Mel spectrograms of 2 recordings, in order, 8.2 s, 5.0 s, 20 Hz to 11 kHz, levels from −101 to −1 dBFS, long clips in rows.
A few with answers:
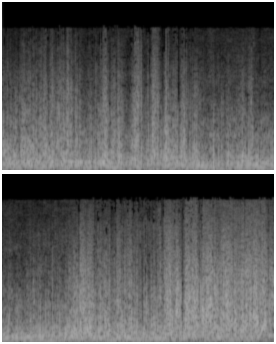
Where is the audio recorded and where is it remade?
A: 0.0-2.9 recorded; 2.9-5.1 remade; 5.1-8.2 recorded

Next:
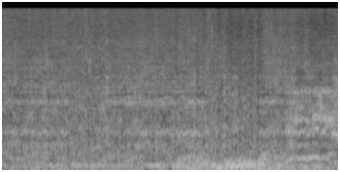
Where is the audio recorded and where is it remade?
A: 0.0-1.0 remade; 1.0-1.6 recorded; 1.6-3.1 remade; 3.1-3.8 recorded; 3.8-5.0 remade

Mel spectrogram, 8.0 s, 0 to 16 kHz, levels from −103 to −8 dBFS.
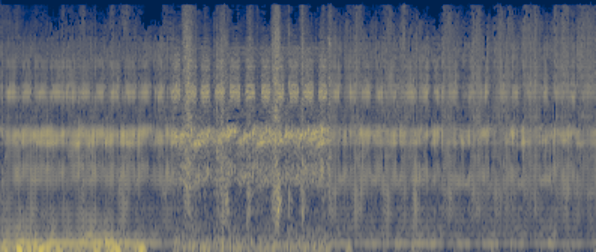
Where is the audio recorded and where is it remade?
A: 0.0-2.3 remade; 2.3-4.4 recorded; 4.4-8.0 remade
